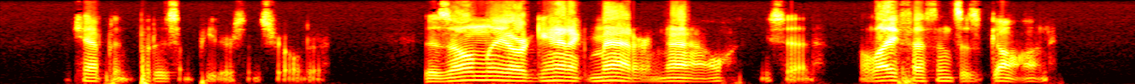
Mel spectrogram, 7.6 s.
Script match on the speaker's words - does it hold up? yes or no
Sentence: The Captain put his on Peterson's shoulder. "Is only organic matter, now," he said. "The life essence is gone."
yes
